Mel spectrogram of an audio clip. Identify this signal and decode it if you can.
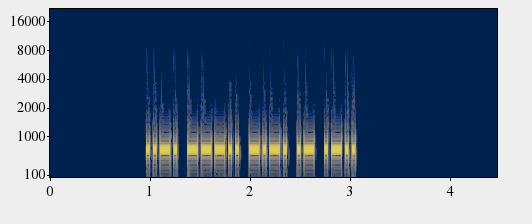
Morse code, heard as a keyed tone, about 34 wpm, 700 Hz. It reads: F8CAL
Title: DXCC-100 Call Signs - 5 Characters - 35wpm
